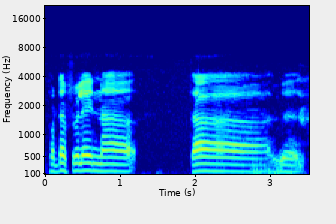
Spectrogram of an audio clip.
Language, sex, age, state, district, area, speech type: Tamil, male, 30-45, Tamil Nadu, Kallakurichi, rural, spontaneous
